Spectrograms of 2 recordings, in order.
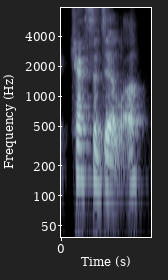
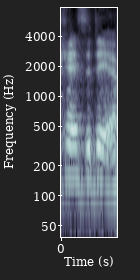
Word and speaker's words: quesadilla: No, I'm just saying that's the reason why tortilla and quesadilla are pronounced the way they are. That's the reason why. It's because they're in the Spanish language, and in the Spanish language, that's the rule.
